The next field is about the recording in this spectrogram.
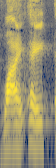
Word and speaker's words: Yahweh: And in time, the English influence added the vowels of A and E so that it comes out as YAHWEH. We pronounce it something like Yahweh.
